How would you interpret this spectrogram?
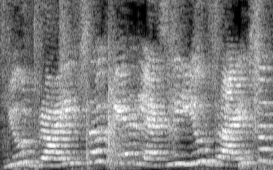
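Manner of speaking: example read slowly, word by word; slow, careful read of the example; slow dictation. Shown as a demonstration. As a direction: draw the sentence out for the class. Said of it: "carelessly, ठीक है।".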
